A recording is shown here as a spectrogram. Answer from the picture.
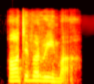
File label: "ottava rima", Indian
